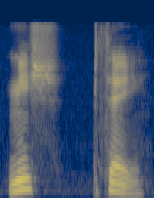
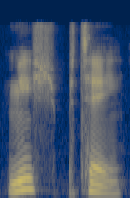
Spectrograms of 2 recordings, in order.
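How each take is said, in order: The two takes are said the same way.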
